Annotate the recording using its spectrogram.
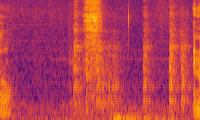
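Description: Handling noise in a pause between spoken phrases: a short hiss about three-quarters of a second in, then a soft low thump and a few light clicks.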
